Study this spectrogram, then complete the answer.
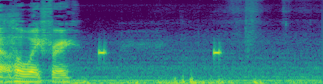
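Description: A car touchscreen gives short beeps as it is tapped.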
